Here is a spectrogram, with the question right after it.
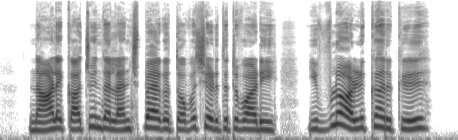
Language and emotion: Tamil, disgusted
